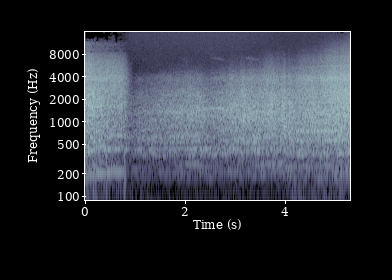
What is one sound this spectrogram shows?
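A race car engine approaches from a distance, growing louder.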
